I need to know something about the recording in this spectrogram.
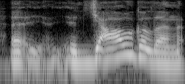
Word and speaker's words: Jiaogulan: And Jiaogulan herb is what it's pronounced.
